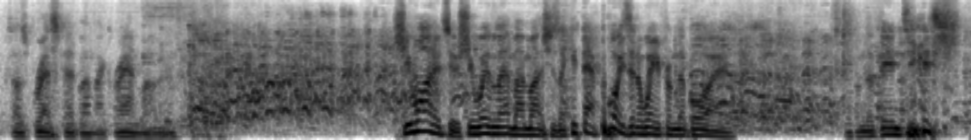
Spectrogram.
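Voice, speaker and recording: A man from Romania performing a stand-up set on a theater stage, with deadpan jokes and quick voiced asides. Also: mid-range voice, heavy background noise. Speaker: stand-up comedian. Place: comedy theater stage with live audience. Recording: live stage recording with crowd laughter.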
